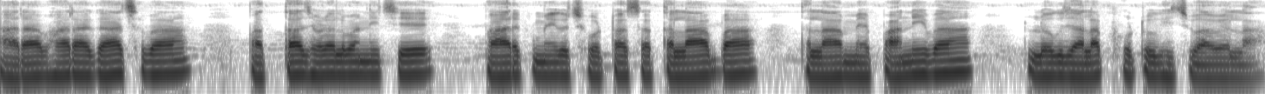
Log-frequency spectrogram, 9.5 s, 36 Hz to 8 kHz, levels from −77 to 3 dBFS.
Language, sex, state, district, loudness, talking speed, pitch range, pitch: Bhojpuri, male, Bihar, Muzaffarpur, -17 LUFS, 145 wpm, 105-120 Hz, 115 Hz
